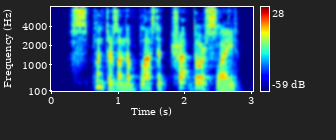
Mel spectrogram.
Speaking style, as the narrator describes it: muttered Lorenzo

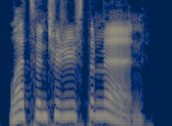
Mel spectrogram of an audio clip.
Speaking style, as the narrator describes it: at the same time, they both yell

